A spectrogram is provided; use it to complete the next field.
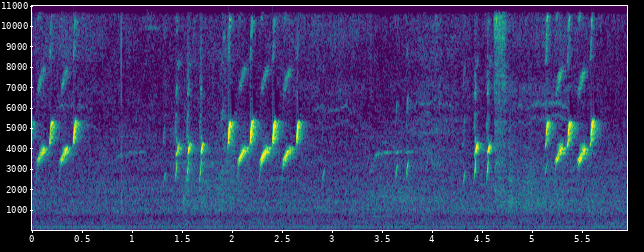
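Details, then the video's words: Pegada-style song of a European goldfinch: short clusters of liquid, high chirps rising in pitch, delivered in brief bursts with gaps, a faint steady hum underneath. "Jilguero pegada"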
